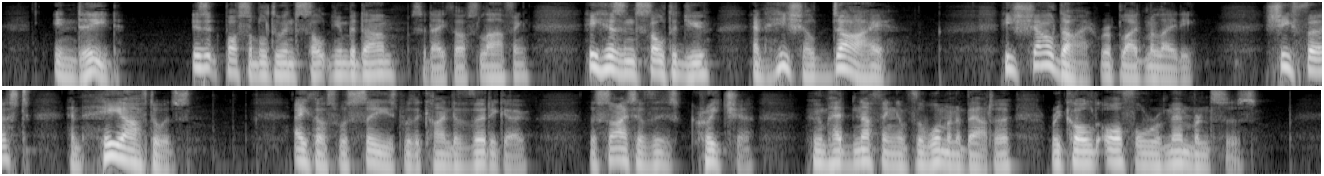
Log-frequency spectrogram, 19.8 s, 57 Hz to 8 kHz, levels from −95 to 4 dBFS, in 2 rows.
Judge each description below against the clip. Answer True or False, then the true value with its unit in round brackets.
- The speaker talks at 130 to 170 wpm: True (160 wpm)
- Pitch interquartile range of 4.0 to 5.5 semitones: True (4.3 semitones)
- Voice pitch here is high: False (105 Hz)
